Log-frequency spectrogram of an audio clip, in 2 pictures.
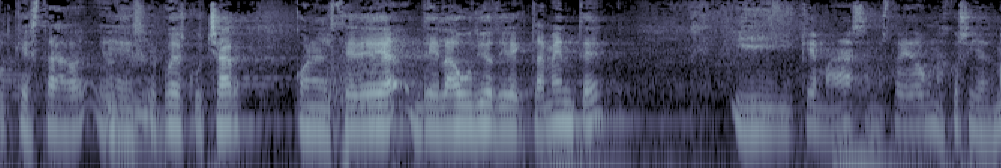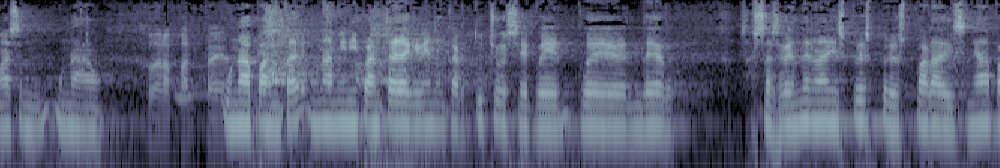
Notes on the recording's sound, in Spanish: Programa en directo en la 59a RU de Barcelona. Programa grabado en directo en la UOC durante la 59a RU de Barcelona. El programa se grabó en dos partes.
